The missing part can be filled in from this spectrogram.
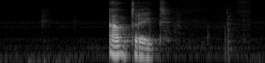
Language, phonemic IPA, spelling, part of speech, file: Dutch, /ˈantret/, aantreedt, verb, Nl-aantreedt.ogg
- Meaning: second/third-person singular dependent-clause present indicative of aantreden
